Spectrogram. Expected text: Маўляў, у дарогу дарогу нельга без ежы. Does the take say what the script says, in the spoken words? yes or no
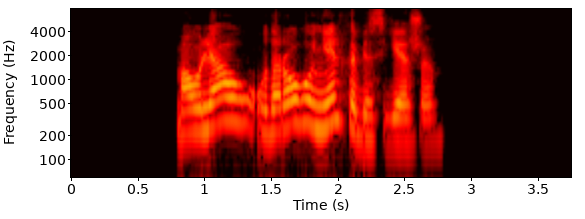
no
